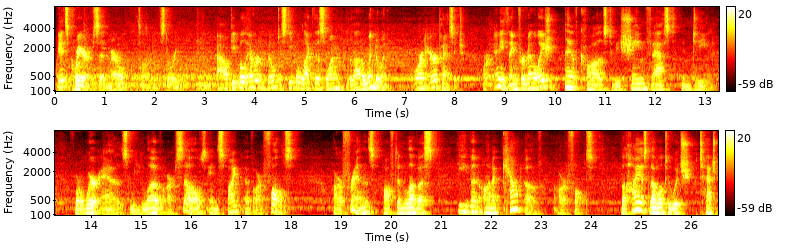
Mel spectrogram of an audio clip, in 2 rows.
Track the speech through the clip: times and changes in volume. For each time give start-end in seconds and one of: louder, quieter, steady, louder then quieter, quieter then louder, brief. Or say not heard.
0.0-26.5 steady.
